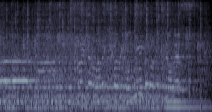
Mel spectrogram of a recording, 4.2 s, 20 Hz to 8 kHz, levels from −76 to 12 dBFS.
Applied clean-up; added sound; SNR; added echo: none; Bowed string instrument; 3 dB; reverberation time 1.2 s.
